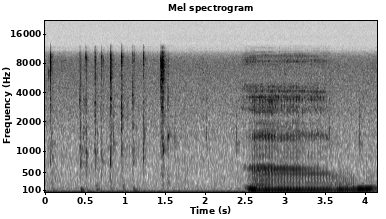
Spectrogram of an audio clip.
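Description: Computer keyboard typing: a quick run of keystrokes over the first second and a half. Then a man's long, level-pitched hesitation sound, a held "uhh", for about a second and a half near the end.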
